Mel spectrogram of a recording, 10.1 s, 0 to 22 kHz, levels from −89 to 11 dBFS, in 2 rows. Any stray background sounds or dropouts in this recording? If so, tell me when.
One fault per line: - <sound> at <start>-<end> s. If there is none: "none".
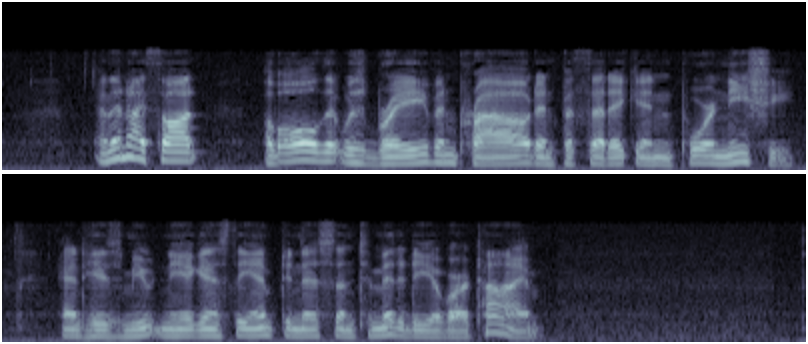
none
